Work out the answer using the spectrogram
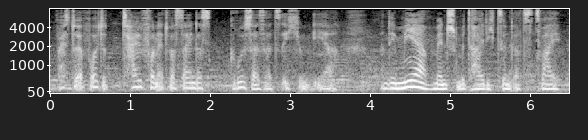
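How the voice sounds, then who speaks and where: A woman's voice: lowish voice, normal speed, gravelly, a little mellow. A young woman playing a regretful, anguished soldier's girlfriend, emotional and insistent, in a radio play. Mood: wistful. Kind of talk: German radio play acting.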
